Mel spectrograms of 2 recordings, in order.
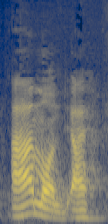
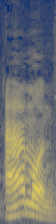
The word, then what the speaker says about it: almond: yourself and make annual almond mink sorry Ammond I always forget that you should not pronounce the L in Almond so it should be Ammond like anold AB be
